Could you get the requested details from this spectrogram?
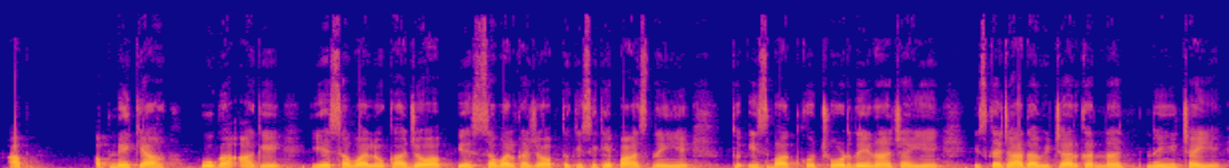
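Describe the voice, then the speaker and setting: Slow, mellow-voiced woman giving calm advice. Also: medium pitch, clean tone. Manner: calm, unhurried advice with frequent restarts. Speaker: motivational speaker. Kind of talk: spiritual self-help talk.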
